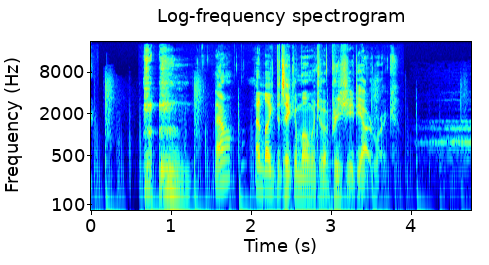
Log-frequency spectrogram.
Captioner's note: ahem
